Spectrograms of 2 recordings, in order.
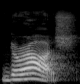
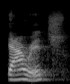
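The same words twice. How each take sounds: First: It is pronounced the American way. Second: It is pronounced the British way. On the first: "garage in American" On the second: "garage in British"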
